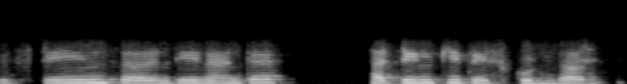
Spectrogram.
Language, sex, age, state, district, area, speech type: Telugu, female, 18-30, Telangana, Nirmal, urban, conversation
